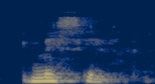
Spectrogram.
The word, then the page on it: missive: British English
